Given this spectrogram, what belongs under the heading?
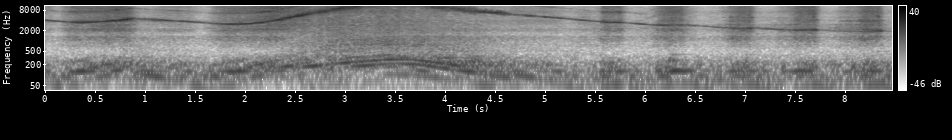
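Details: Ford 6.0 Powerstroke diesel with a new stage 1.5 63.5 mm 10-blade turbo: a loud, clean whistle climbs high as revs rise, then slides back down at idle. A healthy, free-spinning turbo.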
